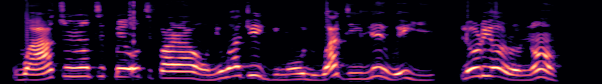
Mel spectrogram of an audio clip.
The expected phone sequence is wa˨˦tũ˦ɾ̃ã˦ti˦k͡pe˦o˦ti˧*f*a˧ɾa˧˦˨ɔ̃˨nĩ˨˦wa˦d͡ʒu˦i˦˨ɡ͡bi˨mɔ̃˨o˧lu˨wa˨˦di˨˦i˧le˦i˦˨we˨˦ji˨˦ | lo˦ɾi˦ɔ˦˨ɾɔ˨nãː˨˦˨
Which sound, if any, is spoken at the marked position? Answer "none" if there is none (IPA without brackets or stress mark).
f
